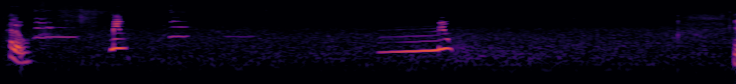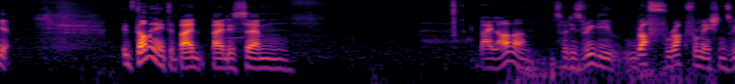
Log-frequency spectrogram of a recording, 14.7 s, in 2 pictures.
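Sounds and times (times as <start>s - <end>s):
hiss: 0.0s - 14.6s
speech: 0.1s - 1.3s, 7.3s - 7.6s, 8.6s - 10.4s, 12.2s - 14.6s
kitten meowing: 0.3s - 0.8s, 1.6s - 2.0s.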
